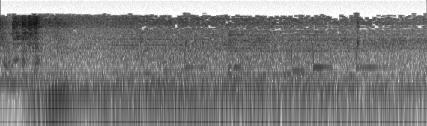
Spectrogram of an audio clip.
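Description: A car engine starts with a brief rising rev, then settles into a steady, continuous rumble as the vehicle pulls away, loud with no one speaking.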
